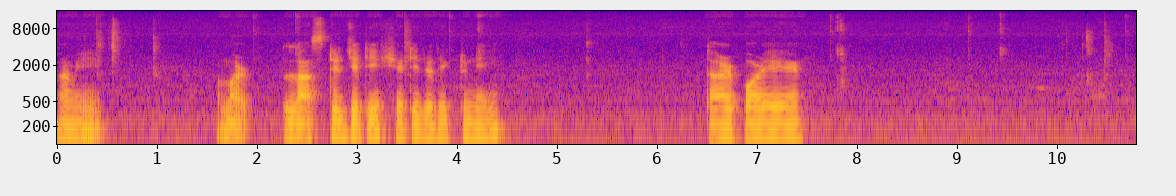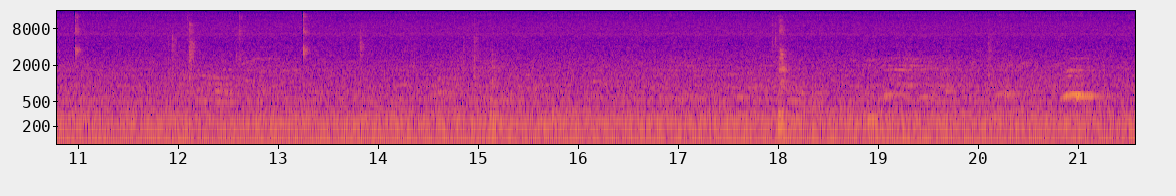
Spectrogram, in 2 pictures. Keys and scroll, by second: 1.4 ctrl+z, 8.5 ctrl+z, 10.0 ctrl+z.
